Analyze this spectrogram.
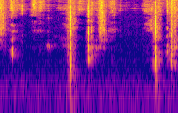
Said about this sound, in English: So let's pull your second card. So I'm going to shuffle the cards and let me know when to stop.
